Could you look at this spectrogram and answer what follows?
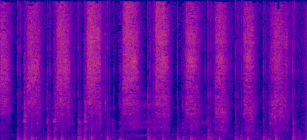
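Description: A tissue rubbing black soft pastel into paper, quick back-and-forth scrubbing strokes about three a second.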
